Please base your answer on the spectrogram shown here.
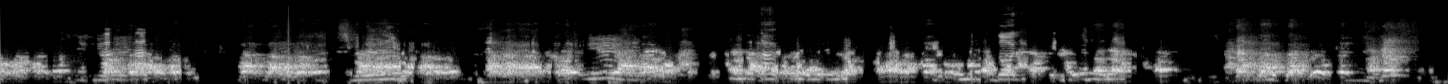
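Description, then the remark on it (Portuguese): Dogs bark loudly and almost nonstop, with rapid overlapping yaps and an occasional whimper, breaking off only in brief pauses. “Vamos acalmar os cachorrinhos, né?”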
